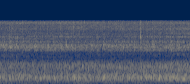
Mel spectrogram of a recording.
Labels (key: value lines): label: anthrophony, boat engine
recorder: HydroMoth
